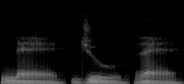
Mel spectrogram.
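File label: "nejure", concatenated syllables; Affixing experiment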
